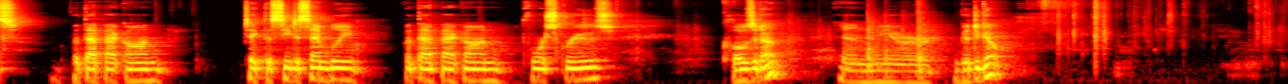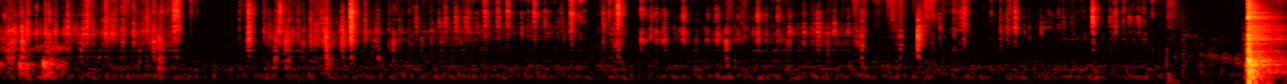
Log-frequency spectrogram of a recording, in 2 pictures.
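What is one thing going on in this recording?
Plastic parts click and rattle as hands handle them.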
